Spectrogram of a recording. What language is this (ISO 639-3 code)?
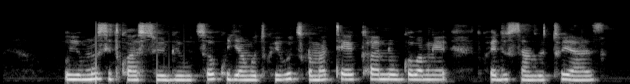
kin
